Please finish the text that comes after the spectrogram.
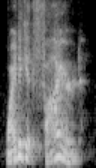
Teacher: because he ends in a vowel sound and then get starts with a consonant sound, we push all four words together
